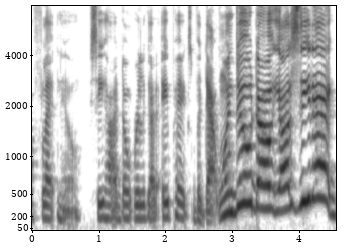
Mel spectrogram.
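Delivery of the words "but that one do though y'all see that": excited. Real, not acted. Showing off her perfect apex.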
